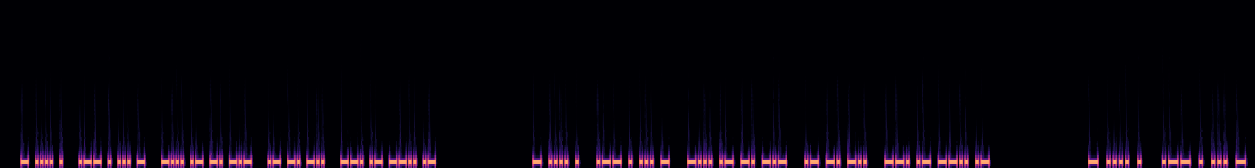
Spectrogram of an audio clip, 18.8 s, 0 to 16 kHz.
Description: Morse code, heard as a keyed tone, about 31 wpm, 700 Hz. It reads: THE WEST BANK AND GAZA THE WEST BANK AND GAZA THE WEST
